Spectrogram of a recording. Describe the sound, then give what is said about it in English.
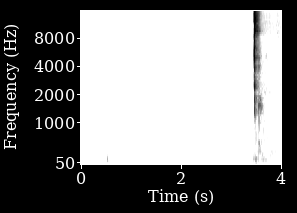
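A single sharp mouse click on the search button of an Amazon keyword research tool, brief and crisp, standing alone after a stretch of near silence. “And we're going to click search and see what we come up with.”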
